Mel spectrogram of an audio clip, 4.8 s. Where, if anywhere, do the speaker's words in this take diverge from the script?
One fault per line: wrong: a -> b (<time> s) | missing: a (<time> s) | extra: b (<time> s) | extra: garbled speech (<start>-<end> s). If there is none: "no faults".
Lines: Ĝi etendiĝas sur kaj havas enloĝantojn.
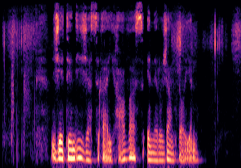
missing: sur (1.9 s)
